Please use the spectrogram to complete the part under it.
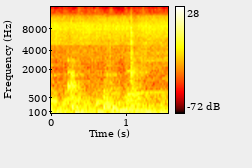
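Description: Sliced onions and carrot strips stir-fry over medium heat in a pan, a steady continuous sizzle with light scraping from stirring, close and fairly loud with no talk.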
